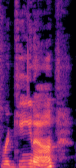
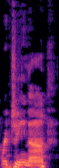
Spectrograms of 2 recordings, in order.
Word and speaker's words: Regina: So apparently her name is with a hard G, so it's Regina, not Regina.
